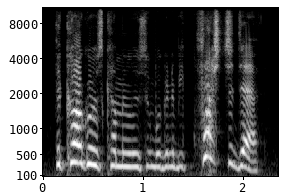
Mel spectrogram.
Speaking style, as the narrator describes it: She shouted

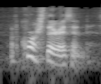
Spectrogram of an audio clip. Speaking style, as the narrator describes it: snapped Mr

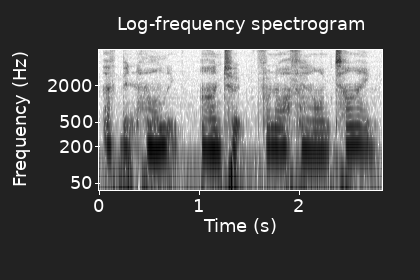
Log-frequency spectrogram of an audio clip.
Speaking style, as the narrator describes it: he half-choked

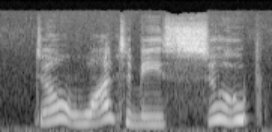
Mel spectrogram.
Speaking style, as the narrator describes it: wailed Button-Bright again

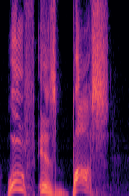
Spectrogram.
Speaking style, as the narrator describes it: An ironical shout from the right

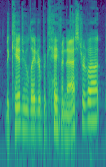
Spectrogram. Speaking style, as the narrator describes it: exclaimed McBride with a fond smile

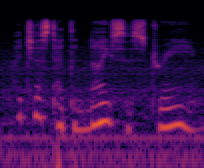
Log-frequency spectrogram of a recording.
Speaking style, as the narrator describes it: the bard murmured, her voice still husky with sleep

